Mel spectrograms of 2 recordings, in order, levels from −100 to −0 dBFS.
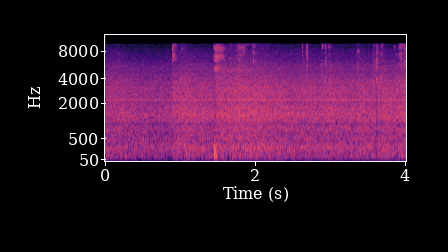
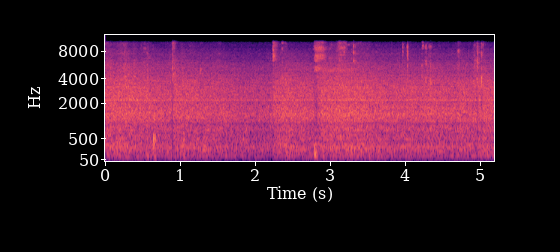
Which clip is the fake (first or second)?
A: second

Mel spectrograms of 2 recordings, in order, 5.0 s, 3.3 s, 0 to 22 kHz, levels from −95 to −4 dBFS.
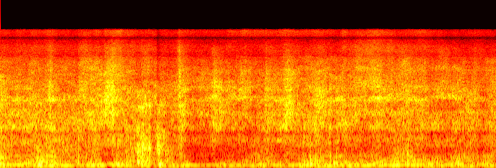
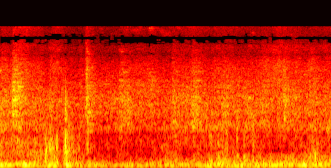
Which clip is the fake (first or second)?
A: first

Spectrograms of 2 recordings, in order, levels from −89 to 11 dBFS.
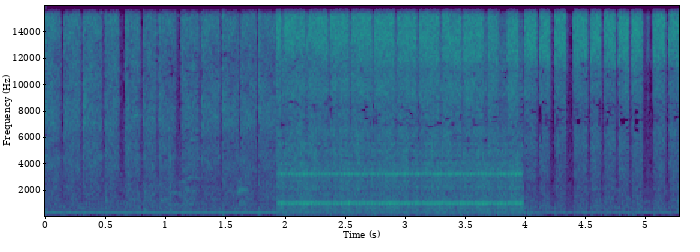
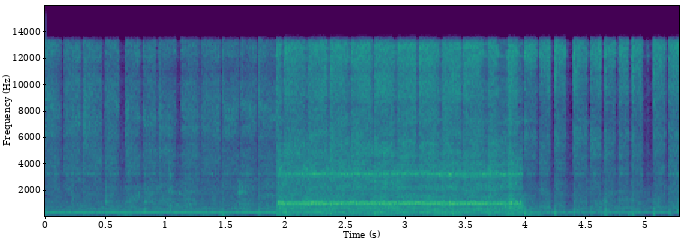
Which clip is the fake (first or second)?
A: second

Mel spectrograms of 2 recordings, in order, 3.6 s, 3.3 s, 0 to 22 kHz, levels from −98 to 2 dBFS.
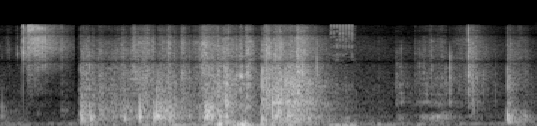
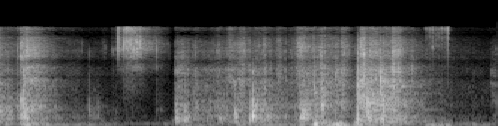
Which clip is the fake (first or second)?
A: second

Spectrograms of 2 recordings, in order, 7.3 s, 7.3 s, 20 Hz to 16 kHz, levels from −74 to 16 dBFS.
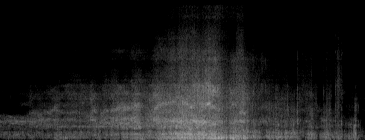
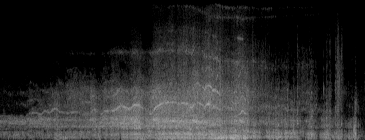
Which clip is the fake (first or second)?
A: first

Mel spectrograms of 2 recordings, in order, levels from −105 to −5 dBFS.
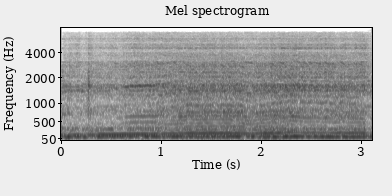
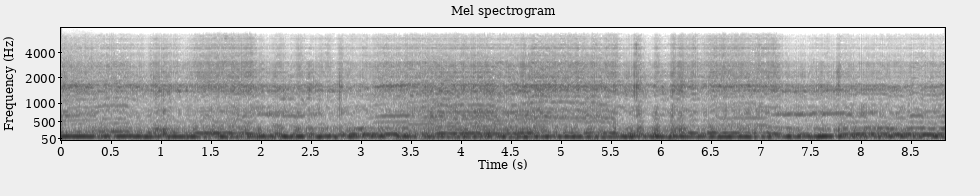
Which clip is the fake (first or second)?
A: second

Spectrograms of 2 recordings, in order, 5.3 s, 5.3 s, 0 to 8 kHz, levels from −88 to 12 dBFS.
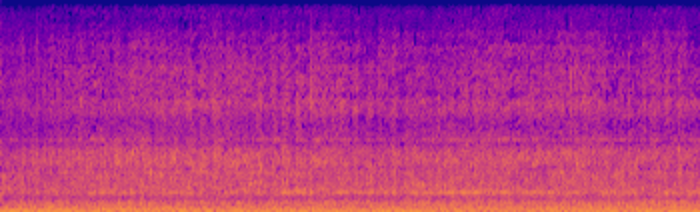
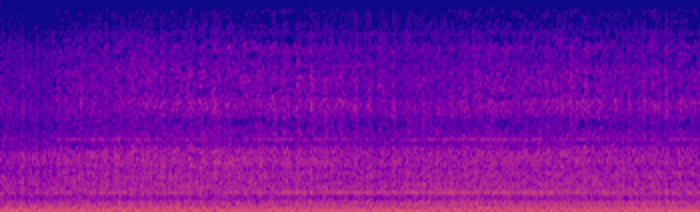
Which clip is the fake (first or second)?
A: first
